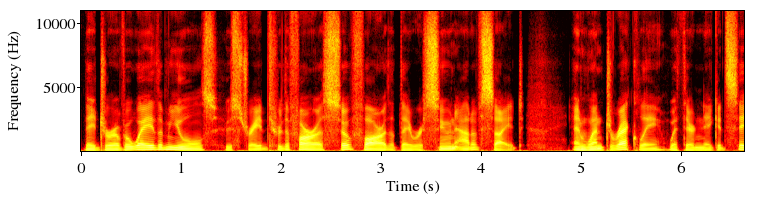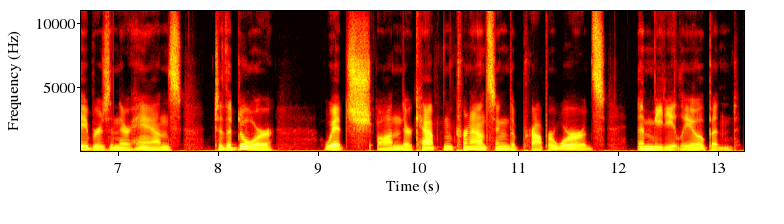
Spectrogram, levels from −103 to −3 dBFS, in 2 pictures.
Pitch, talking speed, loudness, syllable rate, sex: 115 Hz, 190 wpm, -20 LUFS, 5.2 syllables/s, male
